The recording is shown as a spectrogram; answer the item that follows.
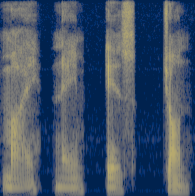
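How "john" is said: ordinary talk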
